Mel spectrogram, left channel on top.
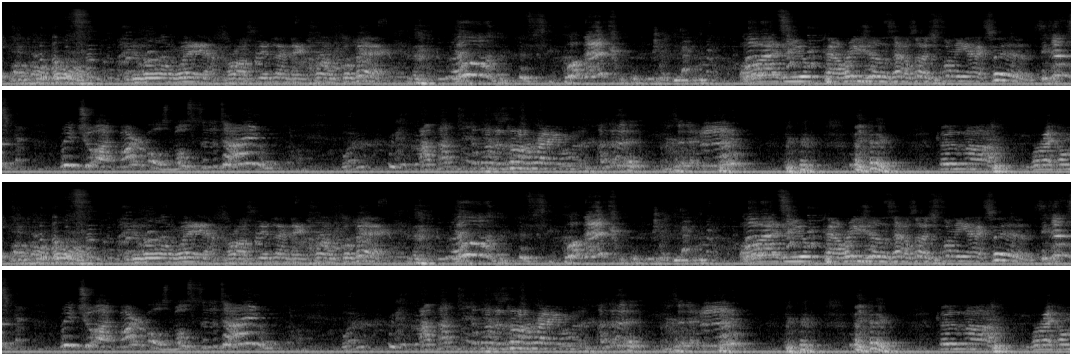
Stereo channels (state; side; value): identical; both; correlation 1.00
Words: It is a long way across the Atlantic from Quebec. Oh, Quebec? Why do you Parisians have such funny accents? Because we chew on marbles most of the time. What? That is not right. That is not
